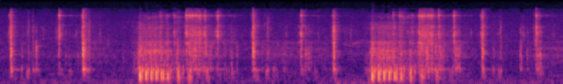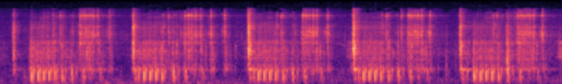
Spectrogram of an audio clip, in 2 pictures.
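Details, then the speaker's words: Auction-bought Homelite Super XL chainsaw first start on secondhand non-ethanol boat fuel: fires in short uneven bursts, blipping and falling off instead of holding idle; lean on the bottom, needs carb adjustment or diaphragm to soften. "hmm definitely lien on the bottom and either gonna have to adjust that or maybe just let the carburetor diaphragm kind of soften up here"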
